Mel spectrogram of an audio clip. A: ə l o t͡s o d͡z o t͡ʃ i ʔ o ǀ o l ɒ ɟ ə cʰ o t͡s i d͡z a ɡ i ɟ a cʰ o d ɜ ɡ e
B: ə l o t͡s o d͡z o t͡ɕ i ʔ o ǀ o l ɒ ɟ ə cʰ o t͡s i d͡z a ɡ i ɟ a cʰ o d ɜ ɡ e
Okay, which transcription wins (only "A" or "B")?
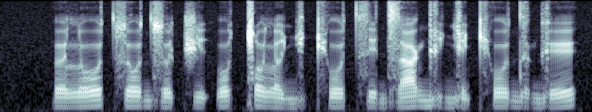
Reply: A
